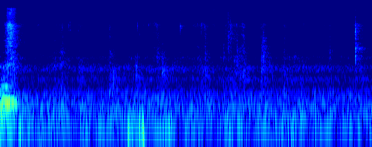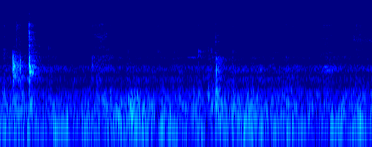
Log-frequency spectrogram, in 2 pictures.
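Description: Close-up chewing of a crunchy raw vegetable, with sharp crunches loudest at the start and a few scattered clicks after, over a faint steady low hum.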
